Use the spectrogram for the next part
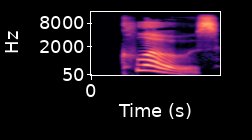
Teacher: They merge into one z sound, clothes.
